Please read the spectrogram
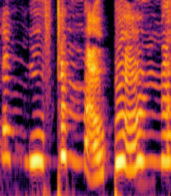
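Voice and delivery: very high, very loud, put-on British accent. Comparing accents, the speaker shows how Brits would say it, in a put-on British accent. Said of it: "Brits Brits would say".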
